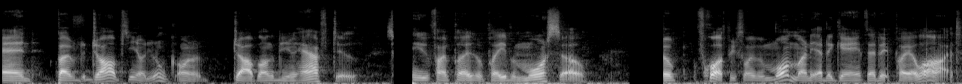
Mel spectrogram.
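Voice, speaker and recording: The voice moves at a fairly quick pace with big swings in loudness. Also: man. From US, Boston. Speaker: gaming guild leader. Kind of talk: podcast interview. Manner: halting.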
